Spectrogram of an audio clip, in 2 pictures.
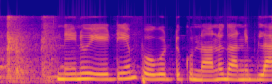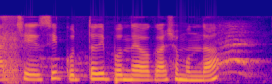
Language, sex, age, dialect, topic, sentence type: Telugu, female, 31-35, Telangana, banking, question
